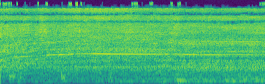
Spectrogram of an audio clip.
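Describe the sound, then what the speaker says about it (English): A hair dryer blows outdoors with a loud, steady whoosh and a thin whine riding on top, running continuously up close. "I've never seen anyone with a hairdryer out here."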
